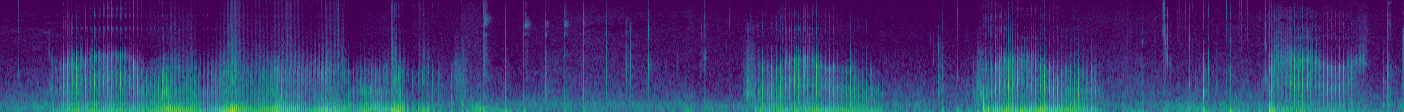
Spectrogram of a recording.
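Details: Domestic cat purring for ASMR, recorded very close: low rumbling purr in uneven bursts, with louder breathy surges roughly every two seconds and scattered clicks between them.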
